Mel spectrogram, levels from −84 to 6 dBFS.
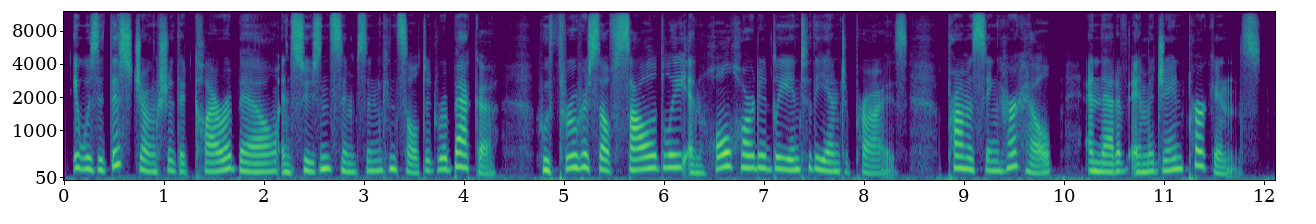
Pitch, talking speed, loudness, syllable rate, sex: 205 Hz, 155 wpm, -19 LUFS, 5.2 syllables/s, female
